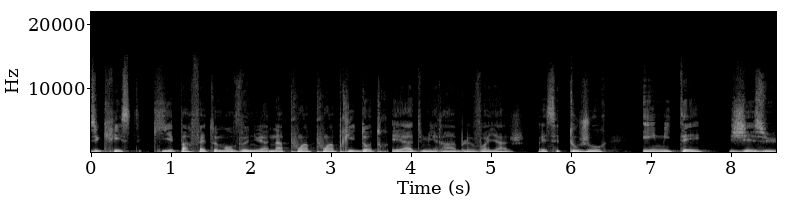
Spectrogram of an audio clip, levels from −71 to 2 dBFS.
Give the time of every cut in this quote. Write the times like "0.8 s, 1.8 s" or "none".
2.2 s, 2.7 s, 3.7 s, 5.5 s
